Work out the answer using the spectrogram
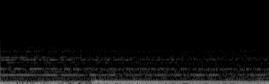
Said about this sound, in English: And what about this? A dryer. Oh, this one's always a bit of a tricky one.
